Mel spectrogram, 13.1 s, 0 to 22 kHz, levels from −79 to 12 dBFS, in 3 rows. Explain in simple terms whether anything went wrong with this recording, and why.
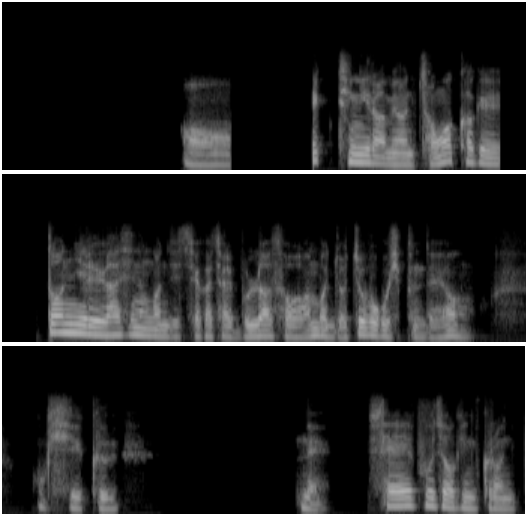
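Two gaps break up this speech, both from a digital wireless dropout. Between 1.90 and 2.59 s, and again between 4.14 and 4.64 s, the sound drops to near silence for about 0.69 s and 0.5 s. The wireless link lost too much data, so the receiver muted itself with a very quick fade. That leaves clean holes with no crackle or noise burst on either side.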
